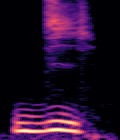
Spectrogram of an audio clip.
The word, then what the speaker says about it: dit: Okay, remember, you put this T, you don't pronounce it. Écrit, dit, all right?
